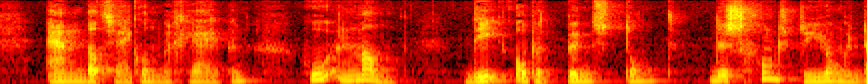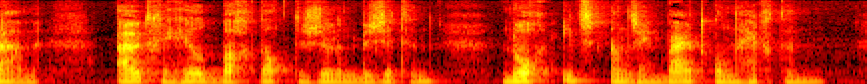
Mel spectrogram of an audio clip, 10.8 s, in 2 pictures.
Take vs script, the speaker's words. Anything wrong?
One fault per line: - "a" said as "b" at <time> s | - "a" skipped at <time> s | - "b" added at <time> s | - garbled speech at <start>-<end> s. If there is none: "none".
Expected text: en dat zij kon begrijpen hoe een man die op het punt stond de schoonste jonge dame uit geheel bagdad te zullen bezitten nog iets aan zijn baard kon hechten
none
